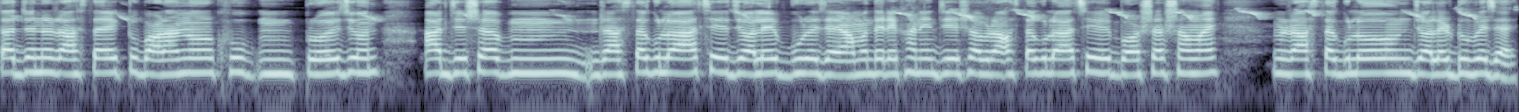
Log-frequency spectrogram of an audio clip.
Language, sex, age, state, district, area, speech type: Bengali, female, 18-30, West Bengal, South 24 Parganas, rural, spontaneous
